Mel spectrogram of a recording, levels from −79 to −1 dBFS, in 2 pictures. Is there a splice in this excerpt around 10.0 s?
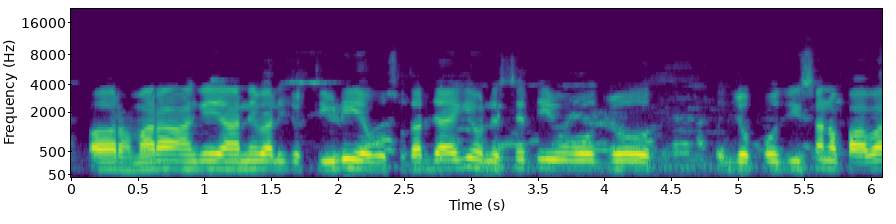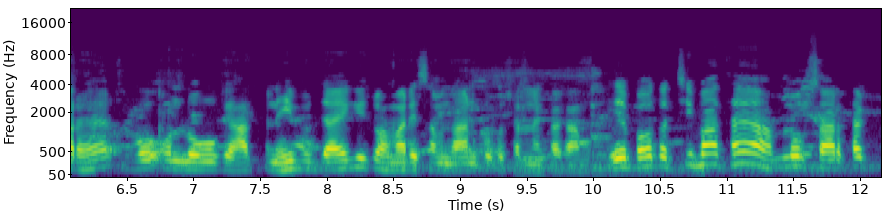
yes; 1 cut; at 10.0 s

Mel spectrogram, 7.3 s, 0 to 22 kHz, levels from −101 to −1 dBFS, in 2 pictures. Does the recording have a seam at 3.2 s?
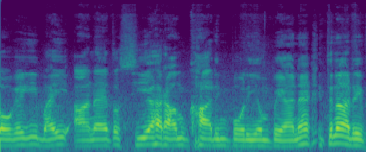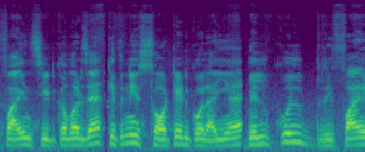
yes; 3 cuts; at 3.2 s, 4.8 s, 6.1 s

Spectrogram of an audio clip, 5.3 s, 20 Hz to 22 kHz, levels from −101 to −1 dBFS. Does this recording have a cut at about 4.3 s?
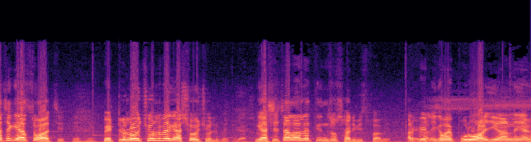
yes; 1 cut; at 4.3 s

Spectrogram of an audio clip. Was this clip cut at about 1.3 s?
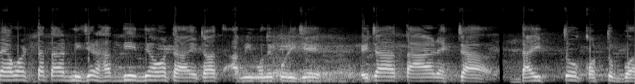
no; 1 cut; at 5.0 s

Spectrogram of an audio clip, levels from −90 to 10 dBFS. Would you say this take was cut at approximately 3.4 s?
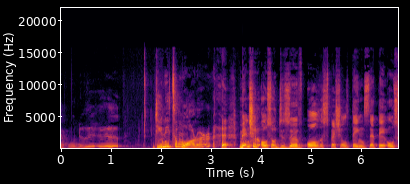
yes; 1 cut; at 3.4 s

